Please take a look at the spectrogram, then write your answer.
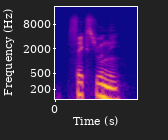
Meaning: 1. to section (cut into sections) 2. to dissect
- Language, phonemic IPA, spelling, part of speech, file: French, /sɛk.sjɔ.ne/, sectionner, verb, Fr-sectionner.ogg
